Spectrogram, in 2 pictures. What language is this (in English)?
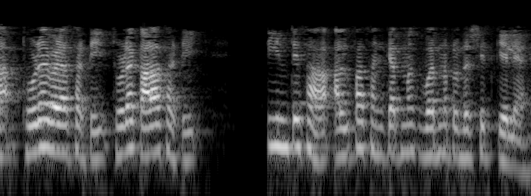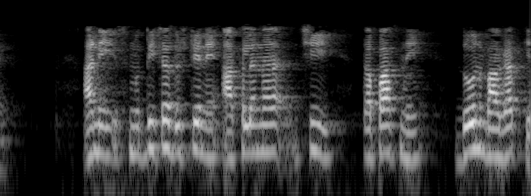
Marathi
